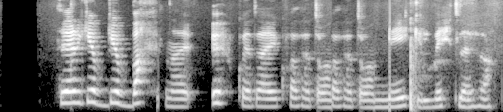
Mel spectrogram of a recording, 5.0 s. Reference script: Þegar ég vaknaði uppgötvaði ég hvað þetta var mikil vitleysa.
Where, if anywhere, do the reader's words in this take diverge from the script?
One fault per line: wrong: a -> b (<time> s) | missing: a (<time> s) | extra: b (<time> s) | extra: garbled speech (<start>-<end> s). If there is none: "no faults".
extra: ég (1.1 s)
extra: hvað þetta (3.3 s)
